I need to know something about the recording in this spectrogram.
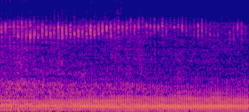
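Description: A faint, steady hum of constant pitch.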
